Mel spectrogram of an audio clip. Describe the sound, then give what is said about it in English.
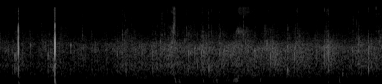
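A church audience claps their hands to the Lord during a morning service: two sharp claps stand out at the start, then a steady, fairly soft patter of many hands keeps going throughout. “Someone clap your hands to the Lord this morning.”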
